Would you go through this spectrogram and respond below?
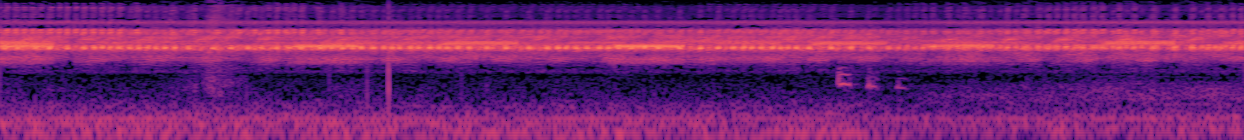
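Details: A dense, steady chorus of pine woods treefrogs (Hyla femoralis) calls in rapid, high clicking notes. Pine woods treefrog.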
